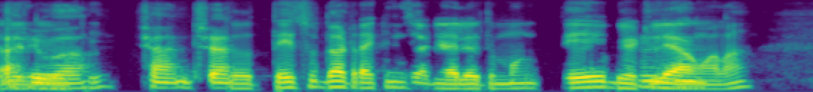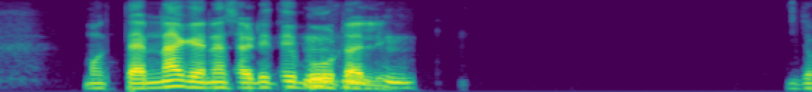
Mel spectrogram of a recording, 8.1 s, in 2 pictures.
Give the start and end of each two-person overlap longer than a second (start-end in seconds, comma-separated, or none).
none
